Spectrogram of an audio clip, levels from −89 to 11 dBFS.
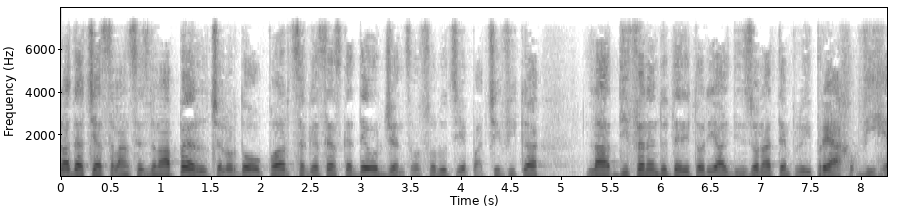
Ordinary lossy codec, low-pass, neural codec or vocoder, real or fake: none; 7.2 kHz; codec, 16 kHz in and 24 kHz out, 1 kbps, XY-Tokenizer; fake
